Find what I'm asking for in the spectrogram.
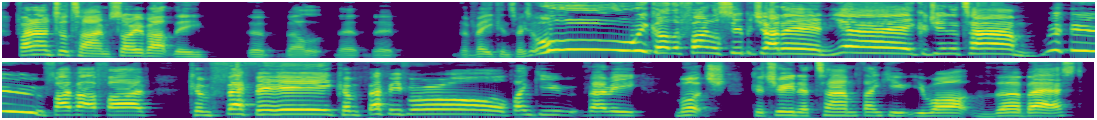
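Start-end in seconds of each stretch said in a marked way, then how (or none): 4.0-12.0 big high squeals of delight; whooping thanks for a donation; excited cheering. Real, not acted. Cheering final super chat. 12.0-16.3 warm thanks. Real, not acted. Thanking donor.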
